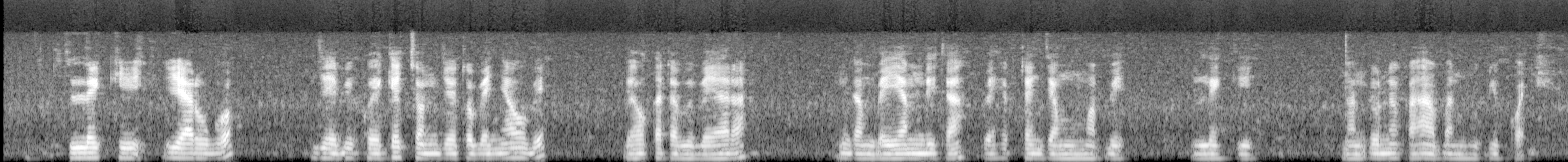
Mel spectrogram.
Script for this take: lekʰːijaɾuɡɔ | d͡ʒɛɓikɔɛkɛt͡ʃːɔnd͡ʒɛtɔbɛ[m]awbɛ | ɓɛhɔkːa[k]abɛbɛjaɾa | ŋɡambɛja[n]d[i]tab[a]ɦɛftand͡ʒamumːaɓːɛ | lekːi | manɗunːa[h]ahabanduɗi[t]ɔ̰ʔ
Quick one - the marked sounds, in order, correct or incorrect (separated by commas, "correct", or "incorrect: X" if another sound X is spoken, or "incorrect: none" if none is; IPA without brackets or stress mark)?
incorrect: ɲ, incorrect: t, incorrect: m, correct, incorrect: ɛ, incorrect: f, incorrect: k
